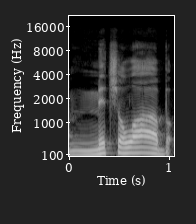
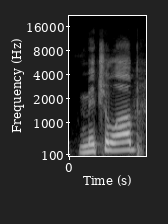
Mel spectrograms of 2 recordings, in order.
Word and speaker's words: Michelob: Michelob? Ah! That's pretty much how it went. He was like, you mean Michelob? I was like, why the fuck do you spell it that way?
